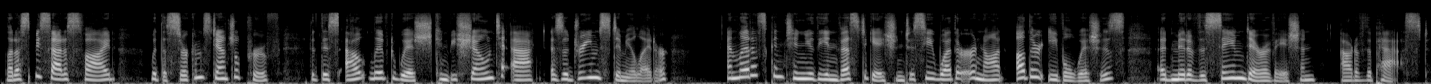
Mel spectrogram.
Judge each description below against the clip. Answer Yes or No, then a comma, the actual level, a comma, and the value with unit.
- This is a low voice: No, high, 230 Hz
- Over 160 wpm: Yes, average, 185 wpm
